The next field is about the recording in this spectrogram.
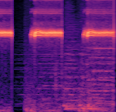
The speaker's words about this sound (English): We haven't been doing the three-minute warning, but we're getting close to football, so I think it's time to blow the whistle here and get a little three-minute warning. And here we go.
